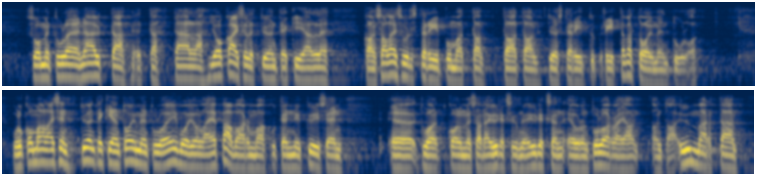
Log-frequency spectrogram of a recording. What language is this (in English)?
Finnish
